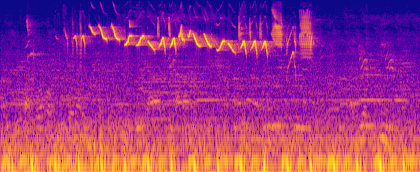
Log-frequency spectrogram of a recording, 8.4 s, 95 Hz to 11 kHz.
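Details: A chestnut-bellied seed finch (Trinidad bullfinch) in its first black plumage, kept and named Congo Man 2, gives a rapid warbling run of high, sweet whistled notes lasting about four seconds over a steady low hum.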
